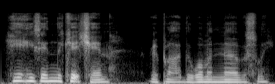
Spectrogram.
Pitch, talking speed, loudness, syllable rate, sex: 120 Hz, 175 wpm, -17 LUFS, 5.7 syllables/s, male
